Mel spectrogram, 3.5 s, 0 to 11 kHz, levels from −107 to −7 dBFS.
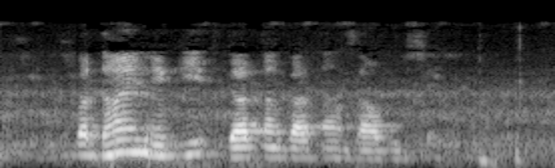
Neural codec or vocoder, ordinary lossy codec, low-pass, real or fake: codec, 16 kHz, 16 kbps, FreqCodec, smaller model; MP3, 48 kbps; 7.2 kHz; fake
